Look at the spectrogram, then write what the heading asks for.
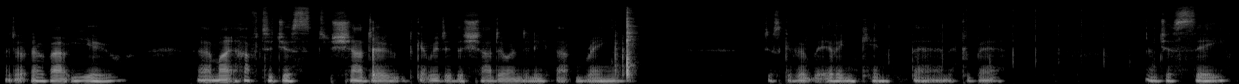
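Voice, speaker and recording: An older British woman with a husky, hoarse voice from a lingering cough, chatting casually while she crafts. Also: deep voice, flat delivery, measured pace, long pauses, a little mellow, slight background noise. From United Kingdom. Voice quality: husky, raspy. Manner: rambling and chatty, with many fillers. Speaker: craft vlogger.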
